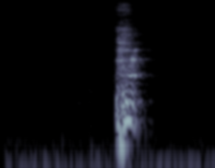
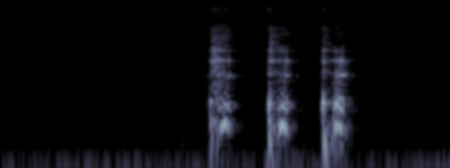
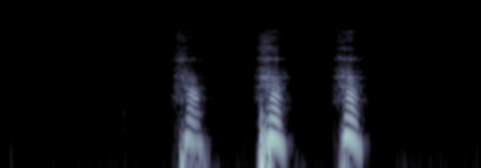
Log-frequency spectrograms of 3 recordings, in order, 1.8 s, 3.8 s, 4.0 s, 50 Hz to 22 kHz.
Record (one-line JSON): {"cough_length": "1.8 s", "cough_amplitude": 4461, "cough_signal_mean_std_ratio": 0.31, "three_cough_length": "3.8 s", "three_cough_amplitude": 3927, "three_cough_signal_mean_std_ratio": 0.35, "exhalation_length": "4.0 s", "exhalation_amplitude": 6070, "exhalation_signal_mean_std_ratio": 0.3, "survey_phase": "beta (2021-08-13 to 2022-03-07)", "age": "18-44", "gender": "Male", "wearing_mask": "No", "symptom_sore_throat": true, "smoker_status": "Ex-smoker", "respiratory_condition_asthma": false, "respiratory_condition_other": false, "recruitment_source": "REACT", "submission_delay": "5 days", "covid_test_result": "Negative", "covid_test_method": "RT-qPCR"}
